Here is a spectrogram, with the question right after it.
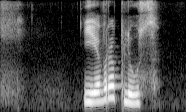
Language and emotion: Russian, neutral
